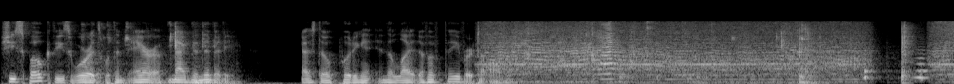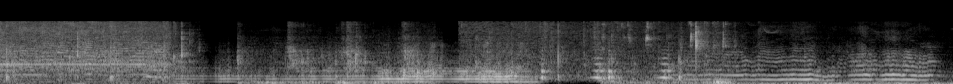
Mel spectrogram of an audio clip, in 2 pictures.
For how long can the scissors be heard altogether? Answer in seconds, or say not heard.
4 s.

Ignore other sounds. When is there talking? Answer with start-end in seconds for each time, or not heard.
0.0-2.4, 3.0-5.2.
